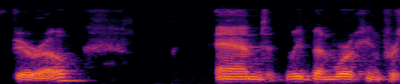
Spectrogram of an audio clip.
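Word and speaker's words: FIRO: a project called forecast informed reservoir operations f-i-r-o pronounced fero and we've been working for seven years now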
